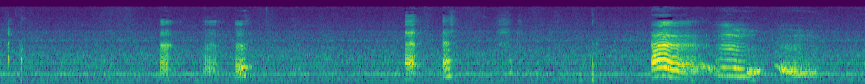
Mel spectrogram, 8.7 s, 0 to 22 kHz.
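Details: An infant, at 4am, gives several brief, abrupt hiccups, then a stretch of vocal babbling while learning to make noise. Normal infant hiccups.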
